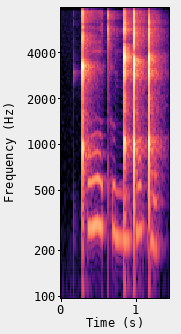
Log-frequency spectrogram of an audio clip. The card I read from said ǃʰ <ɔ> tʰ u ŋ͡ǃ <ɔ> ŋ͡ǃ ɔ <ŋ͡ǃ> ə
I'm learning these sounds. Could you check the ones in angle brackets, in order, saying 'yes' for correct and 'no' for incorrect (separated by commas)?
no, no, yes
